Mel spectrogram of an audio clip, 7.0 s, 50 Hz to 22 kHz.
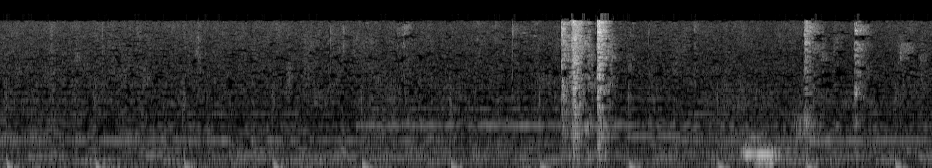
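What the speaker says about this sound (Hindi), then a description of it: "दो 3 मिनट तक इसको हम तेज आंच पे प्याज को भूनेंगे।" Onions frying on high heat in a pan for egg bhurji, a faint steady sizzle with soft regular ticks, and a couple of brief sharp clinks near the end.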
